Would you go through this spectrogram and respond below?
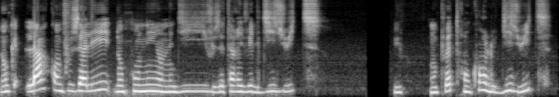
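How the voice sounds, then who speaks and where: A woman's voice: medium pitch, fairly even intonation, a little slow, a little mellow. Casual woman game master. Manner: casual, restarts often, many fillers. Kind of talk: narrating a tabletop role-playing game.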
